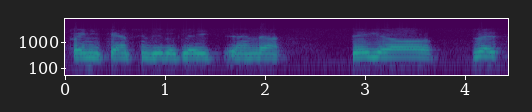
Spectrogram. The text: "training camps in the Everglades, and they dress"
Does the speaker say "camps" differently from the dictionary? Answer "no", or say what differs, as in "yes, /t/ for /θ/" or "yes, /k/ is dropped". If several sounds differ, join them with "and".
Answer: no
